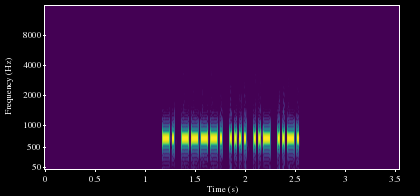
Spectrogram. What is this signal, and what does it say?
Morse code, heard as a keyed tone, about 47 wpm, 700 Hz. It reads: N9HUF
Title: USA Call Signs - 2x Character Spacing - 50wpm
